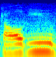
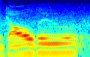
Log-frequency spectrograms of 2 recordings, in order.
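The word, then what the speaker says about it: Gallu: newer ones being Galu, which I pronounce it wrong, saying it Galdu, but it's actually Galdu. You put the L and then the U.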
